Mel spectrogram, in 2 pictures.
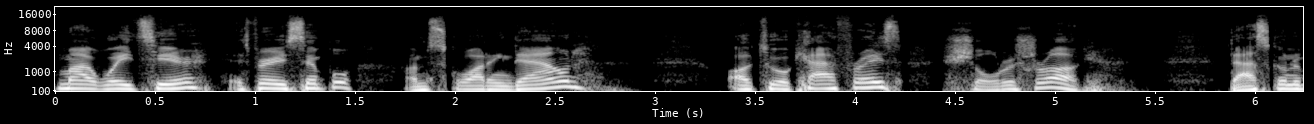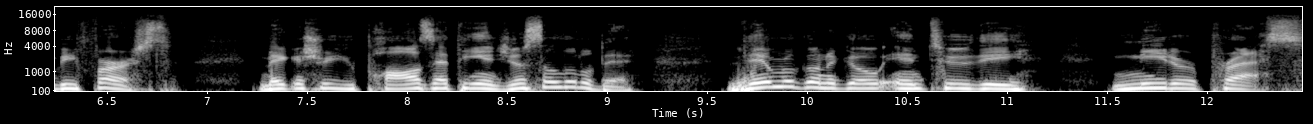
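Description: With long, frequent pauses and very even loudness, a man speaks at a high pitch against a quiet background. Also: ordinary pitch variation, moderate pace, dry sound with no echo. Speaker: fitness instructor. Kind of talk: workout instruction. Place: gym.

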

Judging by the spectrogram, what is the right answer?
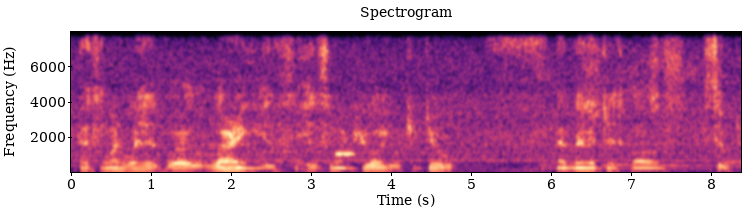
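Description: Over music in the background, a man talks at a very slow pace in a flat monotone, with long, frequent pauses. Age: 80s+. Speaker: grandfather giving advice. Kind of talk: interview answer. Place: home room. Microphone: camera far.

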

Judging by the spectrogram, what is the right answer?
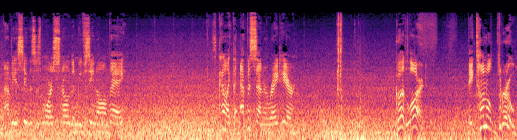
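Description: Long, frequent pauses break up speech at a moderate pace under loud background noise. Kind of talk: casual commentary. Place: car. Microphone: phone near.

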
